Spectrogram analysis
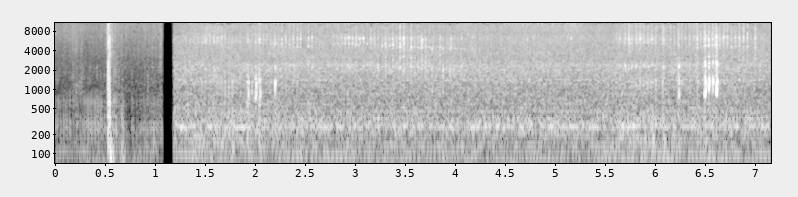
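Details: Domestic cat purring steadily, a low continuous rumble with a faint hum throughout, a brief click near the start and soft rustles.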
